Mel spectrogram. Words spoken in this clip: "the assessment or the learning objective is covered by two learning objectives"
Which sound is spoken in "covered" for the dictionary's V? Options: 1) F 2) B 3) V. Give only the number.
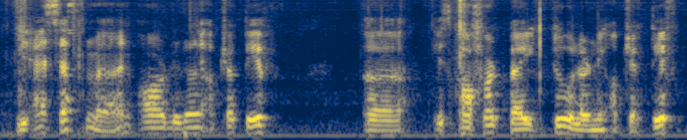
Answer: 1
